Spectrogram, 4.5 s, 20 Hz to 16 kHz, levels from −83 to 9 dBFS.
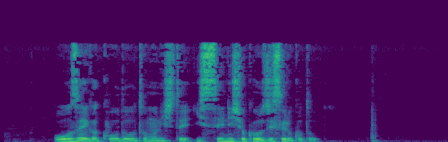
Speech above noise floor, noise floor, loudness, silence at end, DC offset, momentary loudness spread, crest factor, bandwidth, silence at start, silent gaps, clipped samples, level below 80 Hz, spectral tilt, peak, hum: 52 dB; -72 dBFS; -19 LUFS; 0.75 s; under 0.1%; 16 LU; 20 dB; 12 kHz; 0.55 s; none; under 0.1%; -60 dBFS; -4 dB/octave; -2 dBFS; none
